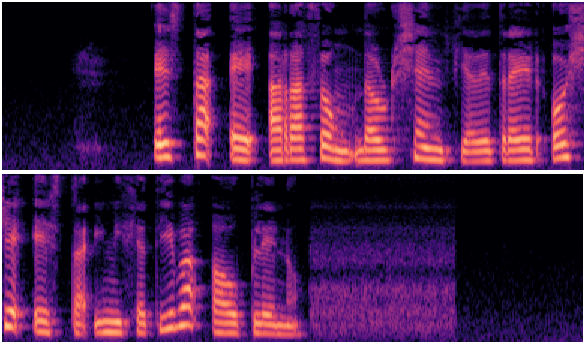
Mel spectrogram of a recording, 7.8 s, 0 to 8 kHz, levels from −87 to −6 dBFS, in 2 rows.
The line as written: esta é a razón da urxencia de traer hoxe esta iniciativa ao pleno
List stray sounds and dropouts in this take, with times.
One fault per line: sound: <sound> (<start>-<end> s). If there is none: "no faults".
no faults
